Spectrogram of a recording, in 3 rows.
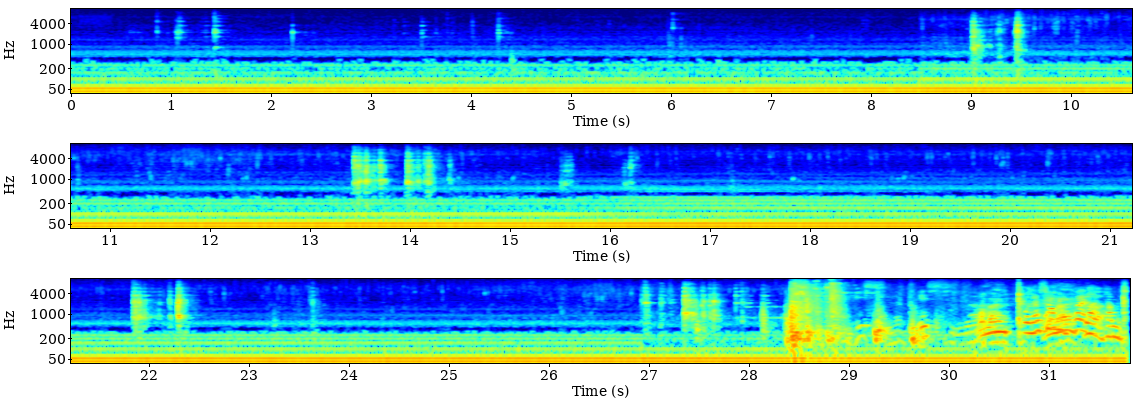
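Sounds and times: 
steady low hum: 0:00.0 - 0:31.8
running water: 0:08.5 - 0:31.8
crockery and glass clinking while washing dishes: 0:27.1 - 0:29.5.

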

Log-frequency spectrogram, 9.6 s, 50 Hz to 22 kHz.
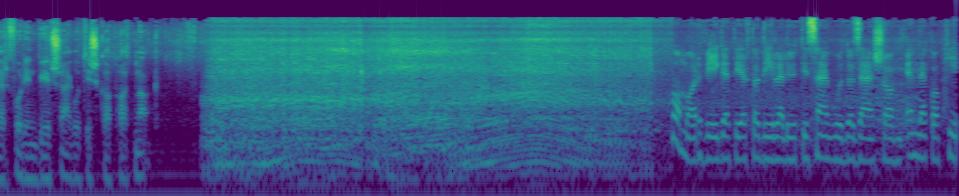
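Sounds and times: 
speech: 0:00.0 - 0:02.2, 0:06.8 - 0:09.5
off-road motorcycle engine ridden in a protected forest near Salgótarján in Hungary: 0:02.1 - 0:06.7.

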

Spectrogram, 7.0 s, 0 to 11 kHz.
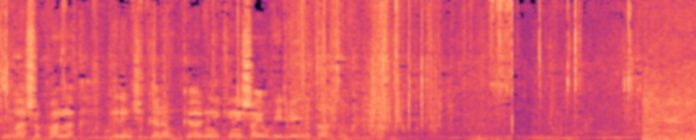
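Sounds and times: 
steady low vehicle rumble: 0:00.0 - 0:06.9
speech: 0:00.1 - 0:04.0
metallic snow chains clinking and rattling while fitted onto a car tire: 0:02.8 - 0:05.8.

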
